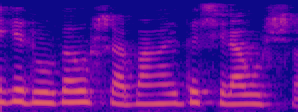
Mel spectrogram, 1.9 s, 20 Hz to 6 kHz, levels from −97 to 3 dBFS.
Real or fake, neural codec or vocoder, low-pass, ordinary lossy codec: fake; codec, 16 kHz, 8 kbps, FreqCodec, larger model; 5.4 kHz; none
